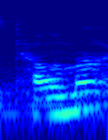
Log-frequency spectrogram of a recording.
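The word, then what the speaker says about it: Thelema: I know I'm saying it wrong again. It's not thelma, it's telema, I believe, is how it's supposed to be said.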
